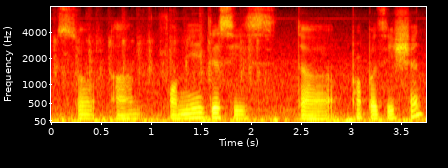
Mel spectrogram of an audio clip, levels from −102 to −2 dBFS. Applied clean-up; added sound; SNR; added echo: none; none; none; none.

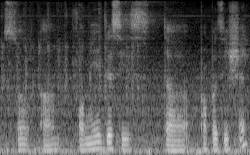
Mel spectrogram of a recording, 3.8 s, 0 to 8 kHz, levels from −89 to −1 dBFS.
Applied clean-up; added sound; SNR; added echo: none; none; none; reverberation time 2.7 s.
